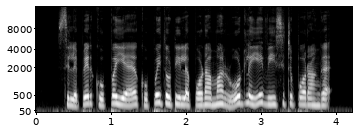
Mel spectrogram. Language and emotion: Tamil, disgusted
